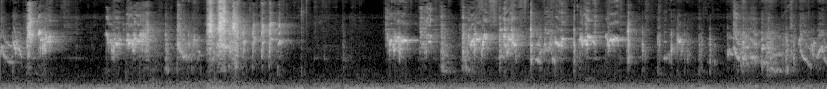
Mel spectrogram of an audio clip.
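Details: Pet budgies singing and chirping, used to soothe lonely birds: fast scratchy warbling phrases with squeaks and harsh chatter, broken by short pauses, ending in a lower warbled run.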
